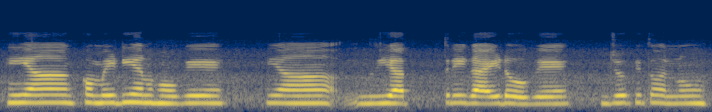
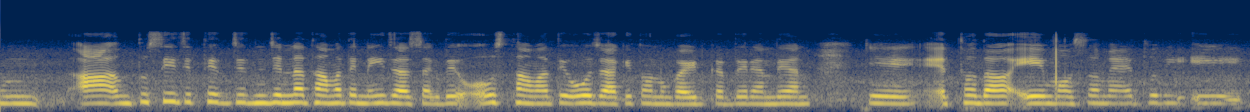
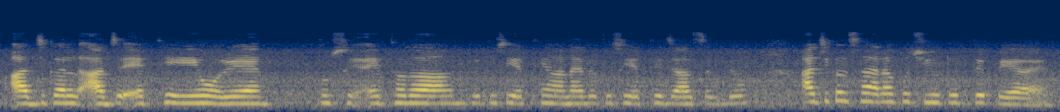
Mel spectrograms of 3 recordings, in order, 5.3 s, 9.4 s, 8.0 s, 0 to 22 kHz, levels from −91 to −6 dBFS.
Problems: background sounds at intervals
